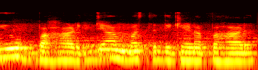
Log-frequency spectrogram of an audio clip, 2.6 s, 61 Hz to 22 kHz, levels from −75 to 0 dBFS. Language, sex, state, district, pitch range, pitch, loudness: Garhwali, male, Uttarakhand, Tehri Garhwal, 135-150 Hz, 140 Hz, -16 LUFS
